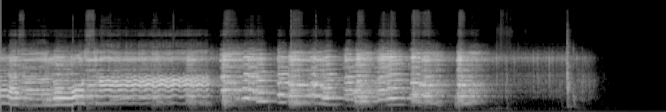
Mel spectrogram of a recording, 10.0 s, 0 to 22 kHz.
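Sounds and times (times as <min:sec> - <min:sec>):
gramophone record music: 0:00.0 - 0:09.1.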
